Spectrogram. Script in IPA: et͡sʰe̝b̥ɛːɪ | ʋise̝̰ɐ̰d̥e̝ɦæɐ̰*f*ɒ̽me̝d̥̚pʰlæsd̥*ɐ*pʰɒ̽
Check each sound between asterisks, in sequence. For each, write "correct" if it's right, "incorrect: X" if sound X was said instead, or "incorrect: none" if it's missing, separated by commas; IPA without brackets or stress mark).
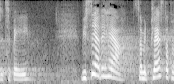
incorrect: s, correct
